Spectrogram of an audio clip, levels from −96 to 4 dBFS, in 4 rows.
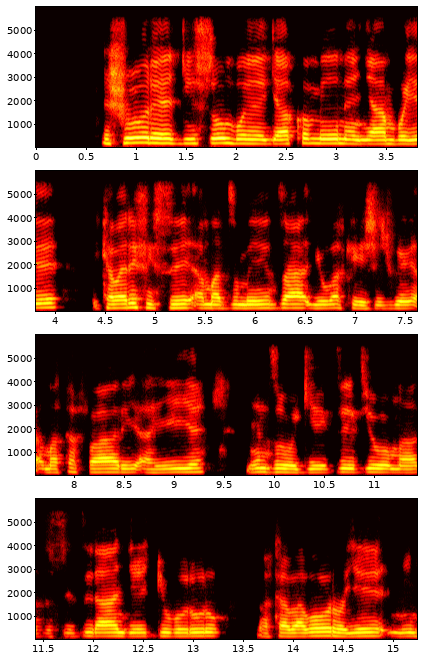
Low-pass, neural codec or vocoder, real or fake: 5.4 kHz; codec, 16 kHz, 4 kbps, X-Codec, HuBERT features, trained on balanced general audio; fake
